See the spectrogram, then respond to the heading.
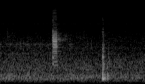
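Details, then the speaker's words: Canon 70-200mm L IS USM lens switching off its Image Stabilizer after a shooting sequence: two brief clicks, a sharp high one then a lower softer one, with a faint whir. This is normal and quieter than the camera mirror. "é isso, tá vendo esse barulhinho depois que ela acabou e desligou o Image Stabilizer? Então é esse o barulho que nós estamos tratando e falando do Image Stabilizer, que é praticamente o mesmo barulho do espelho"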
